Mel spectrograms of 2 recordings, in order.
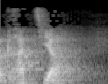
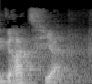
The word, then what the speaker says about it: gratia: Dans la prononciation universitaire restituée, pour qu'on ne puisse pas prononcer comme à la messe, ça fera gratia. Tandis que la prononciation italienne, c'est grazia, c'est doux.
